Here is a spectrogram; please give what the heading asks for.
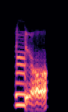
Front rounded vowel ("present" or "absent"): absent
